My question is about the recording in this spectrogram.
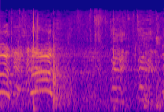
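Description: Footballers shouting to each other on the pitch: two loud, short, high-pitched calls in quick succession at the start, then fainter voices and a few dull thuds.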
